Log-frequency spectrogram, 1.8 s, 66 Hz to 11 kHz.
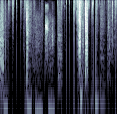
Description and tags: tweaknology glitchsquelch02
made with black retangle (Reaktor ensemble)
this is part of a pack of short cuts from the same session
click, computer, cyborg, digital, effect, electro, fx, glitch, hi-tech, lab, mutant, noise, robot, sci-fi, soundeffect, soundesign, transformers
